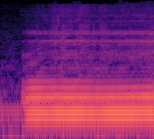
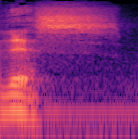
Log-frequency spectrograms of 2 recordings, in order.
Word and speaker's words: this: aspirated with this or this which is correct th h i s this this right the vibrated so is there a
